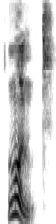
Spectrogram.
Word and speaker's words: Mund: In the same way, the word for mouth in German is Mund. This is spelled M-U-N-D.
